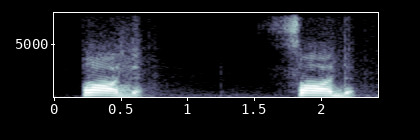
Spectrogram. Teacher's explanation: Huruf tebal itu cara penyebutannya itu dengan terangkatnya pangkal lidah ke atas langit · kalau sad terangkat bagian belakang itulah yang menyebabkan apa bunyinya menebal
